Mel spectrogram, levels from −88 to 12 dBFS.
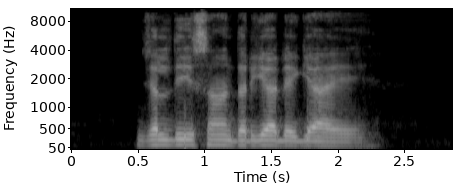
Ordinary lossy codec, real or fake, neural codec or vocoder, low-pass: Opus, 24 kbps; real; none; 9.9 kHz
